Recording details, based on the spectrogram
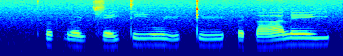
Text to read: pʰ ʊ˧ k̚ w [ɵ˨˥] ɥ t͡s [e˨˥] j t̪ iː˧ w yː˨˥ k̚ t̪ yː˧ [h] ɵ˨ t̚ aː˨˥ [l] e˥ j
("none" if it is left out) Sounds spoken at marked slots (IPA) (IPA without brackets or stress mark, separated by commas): ɵ˨, e˨˥, h, l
